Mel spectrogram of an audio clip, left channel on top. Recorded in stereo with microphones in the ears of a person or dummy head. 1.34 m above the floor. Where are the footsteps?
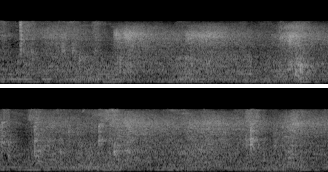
20° left (ahead or behind), 3.5 m; by 3.2 s 55° left (ahead or behind), 2.5 m.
